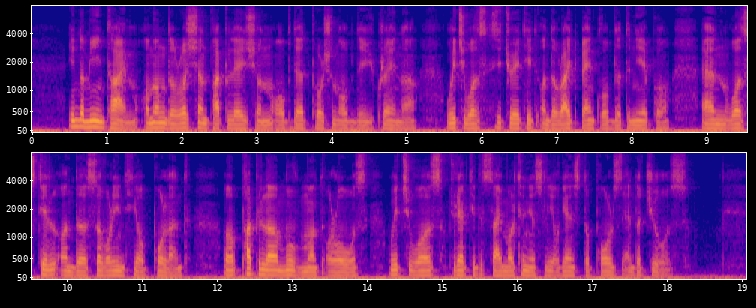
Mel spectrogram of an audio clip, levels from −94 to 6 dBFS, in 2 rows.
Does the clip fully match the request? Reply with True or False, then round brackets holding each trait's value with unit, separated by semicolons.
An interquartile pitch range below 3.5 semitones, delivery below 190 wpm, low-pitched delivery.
True (2.4 semitones; 140 wpm; 100 Hz)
